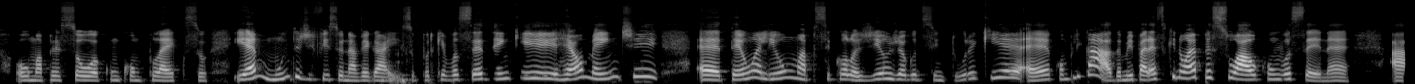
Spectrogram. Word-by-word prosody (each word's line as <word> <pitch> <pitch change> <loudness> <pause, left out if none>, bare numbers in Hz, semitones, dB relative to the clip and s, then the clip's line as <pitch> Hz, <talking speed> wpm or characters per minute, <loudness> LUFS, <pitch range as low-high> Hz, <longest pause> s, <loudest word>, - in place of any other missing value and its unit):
ou 190 - -4
uma 190 -1 -3
pessoa 195 -1 -3
com 195 +1 -13
complexo, 180 -2 -3 0.2
e 230 +3 +3
é 265 +5 +10
muito 305 +3 -5
difícil 230 -5 -8
navegar 180 -1 -1
isso, 200 -3 -13
porque 200 +3 -10
você 225 +3 -2
tem 255 +2 -5
que 275 -2 +1
realmente, 320 - 0 0.4
eh, 210 -2 +7
ter 225 +3 0
uma 315 +4 -1
ali 260 -2 -2
uma 285 -5 -2
psicologia, 230 0 -4
um 260 - -3
jogo 230 -1 -4
de 215 - -21
cintura, 205 +5 -12
que 300 +3 -6
é 225 -11 +3
é 230 - -5
complicado. 245 - +1
Me 210 +1 -4
parece 230 +3 +2
que 360 - -6
não 295 -2 +1
é 285 - +7
pessoal 255 -9 +5
com 235 +1 -8
você, 235 -9 -2
né. 165 0 -4 0.4
A 175 - +2
230 Hz, 170 wpm, -24 LUFS, 195-270 Hz, 0.4 s, é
